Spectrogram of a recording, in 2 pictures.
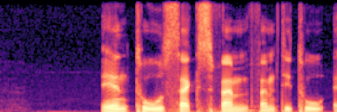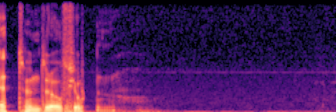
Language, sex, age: Norwegian, male, 38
